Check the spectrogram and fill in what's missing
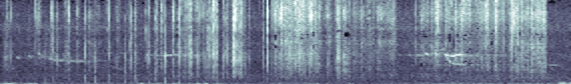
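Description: Long dark red nails scratch and tap on a large, solid, rough granite boulder outdoors, making a quiet run of dry clicks and gritty scraping. Faint high chirps drift through the background.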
